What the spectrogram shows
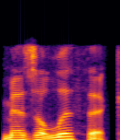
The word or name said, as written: Mesolithic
